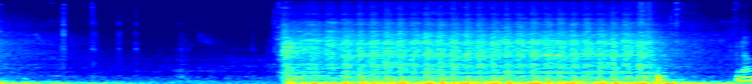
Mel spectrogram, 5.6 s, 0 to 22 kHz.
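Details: 1999 GMC Sierra, 261,000 miles, misfiring cylinders 4 and 8: steady starter cranking about three seconds at roughly 200 even pulses a minute, no weak beats; compression balanced, misfire caused by leaking intake manifold gasket.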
